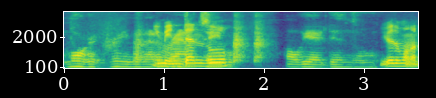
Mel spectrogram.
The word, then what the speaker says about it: Denzel: Freeman at oh yeah Denzel you're the one that always yells at me for saying it wrong denel Denzel Washington Denzel yeah we just need to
